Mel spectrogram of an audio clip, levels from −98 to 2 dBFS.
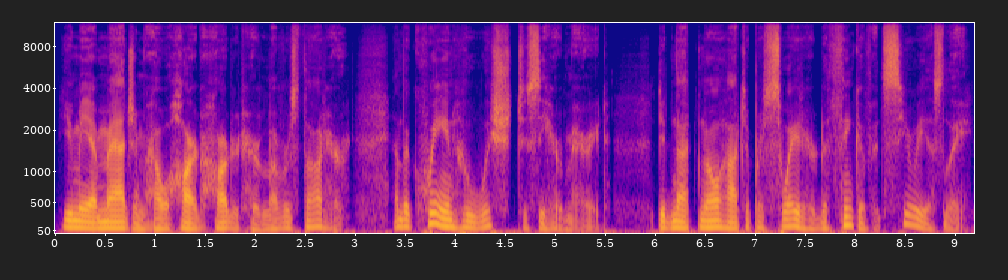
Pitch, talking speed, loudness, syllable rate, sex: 95 Hz, 200 wpm, -21 LUFS, 5.0 syllables/s, male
